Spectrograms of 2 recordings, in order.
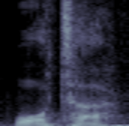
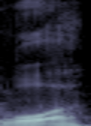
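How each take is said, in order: First: The T in the middle is clearly pronounced. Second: The T in the middle is dropped. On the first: The speaker calls it right. "southerners will actually pronounce the T" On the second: The speaker calls it wrong. "I go water ... northerners don't"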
